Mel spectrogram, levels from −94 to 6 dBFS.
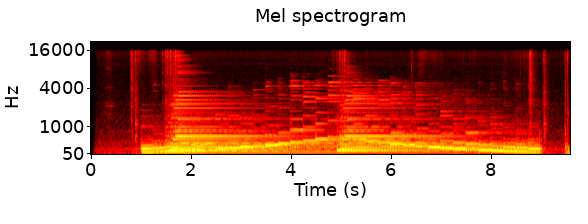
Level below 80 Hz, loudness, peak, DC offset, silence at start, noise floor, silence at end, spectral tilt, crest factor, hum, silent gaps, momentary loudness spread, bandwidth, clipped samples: -58 dBFS; -23 LUFS; -6 dBFS; under 0.1%; 0.8 s; -56 dBFS; 0 s; -8 dB/octave; 16 dB; none; none; 9 LU; 16.5 kHz; under 0.1%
